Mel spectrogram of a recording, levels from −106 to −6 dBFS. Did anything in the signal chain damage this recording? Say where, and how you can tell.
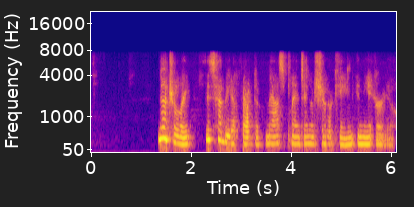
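Yes, AMR bit errors on the radio link hit three stretches: 0.53 to 0.81 s, 2.71 to 3.18 s after "this had", and 4.47 to 4.95 s after "of mass planting of". The AMR-WB stream carrying the speech, which points to 12.65 kbit/s, sounds clear between these stretches, with only light codec damage. Within them, flipped low-priority bits misplace the excitation pulses and skew fine pitch, gain and spectral values, so the speech turns hoarse and gargly. The middle and last bursts are the roughest. This differs from packet loss because nothing drops out or mutes, and pitch and loudness hold steady.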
